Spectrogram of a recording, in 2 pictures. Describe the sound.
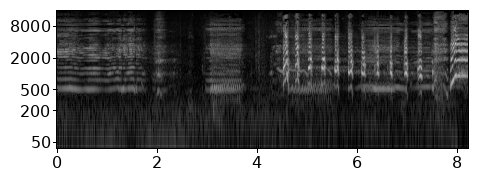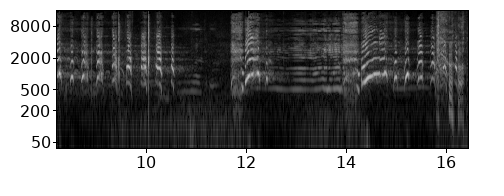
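A noise-making laughing mask lets out choppy, gobbling, cackle-like laughs in rapid bursts separated by short pauses. The bursts waver up and down in pitch and grow louder in places.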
